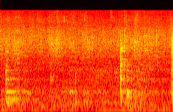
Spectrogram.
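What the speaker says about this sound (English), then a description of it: "So while we've got our onions and garlic and thyme frying away there" Onions, garlic and fresh thyme fry in a pan with a close, steady sizzle, broken by a couple of sharp scrapes as they are stirred.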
